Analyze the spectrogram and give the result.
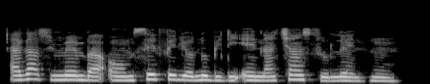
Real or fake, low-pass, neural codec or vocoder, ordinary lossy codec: real; 5.4 kHz; none; none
